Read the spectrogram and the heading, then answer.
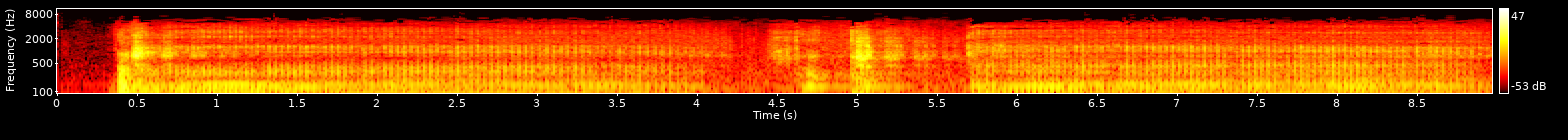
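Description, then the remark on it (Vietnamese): A wolf sleeping soundly in a grassy meadow snores loudly: deep rumbles, a long, growling drawn-out breath, a brief pause with a couple of snorts, then another long rasping rumble. No one speaks. “Khi tới cánh đồng cỏ, dê mẹ trông thấy sói đang ngủ say, ngáy ầm ĩ.”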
